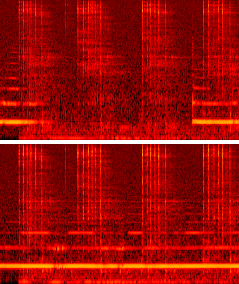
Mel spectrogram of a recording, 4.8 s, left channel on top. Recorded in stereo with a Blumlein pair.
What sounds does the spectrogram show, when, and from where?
0.4 s a camera shutter: 15° right, 2.5 m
